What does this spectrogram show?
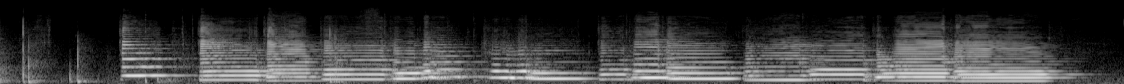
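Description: A short instrumental separator jingle plays alone, a sustained reedy melody over a lower harmony line, loud, following a couple of brief taps at the start.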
